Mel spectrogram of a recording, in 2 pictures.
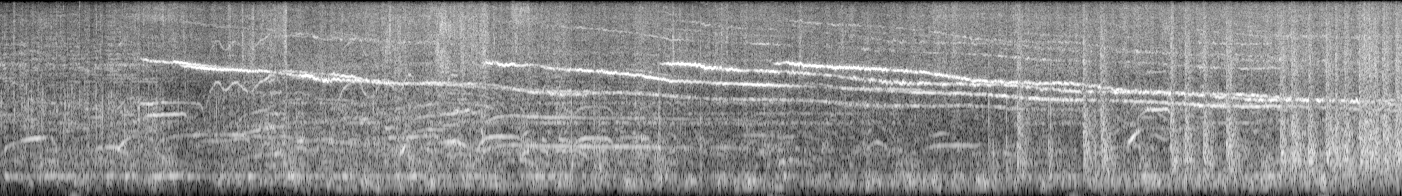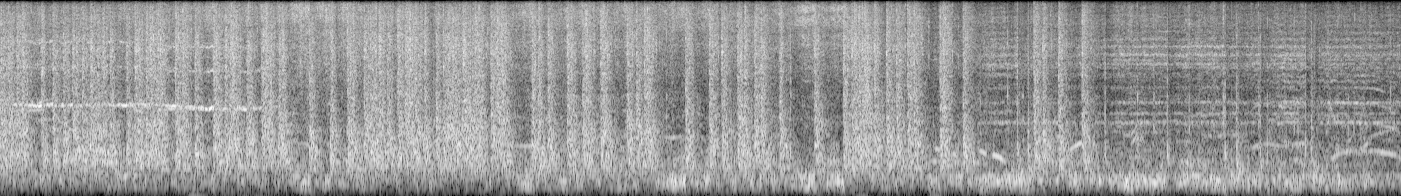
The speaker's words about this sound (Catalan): I en aquell moment es dispara un gran castell de foc.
